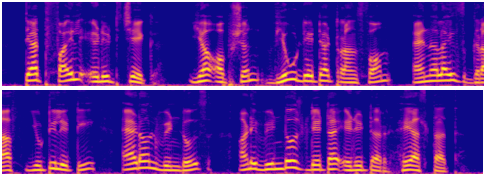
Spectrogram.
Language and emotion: Marathi, neutral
